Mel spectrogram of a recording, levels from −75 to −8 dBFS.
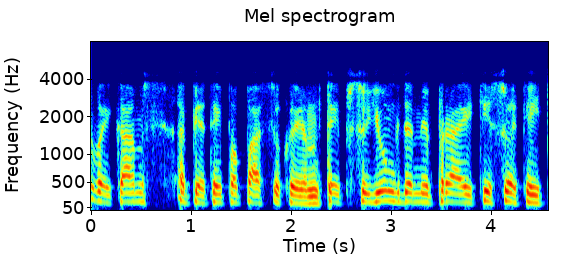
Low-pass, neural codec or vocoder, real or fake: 7.2 kHz; none; real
